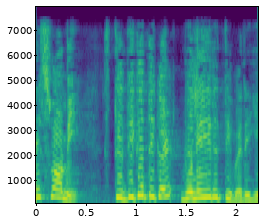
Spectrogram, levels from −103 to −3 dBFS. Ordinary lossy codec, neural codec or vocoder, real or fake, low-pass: none; codec, 16 kHz, 16 kbps, FreqCodec, larger model; fake; 7.2 kHz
